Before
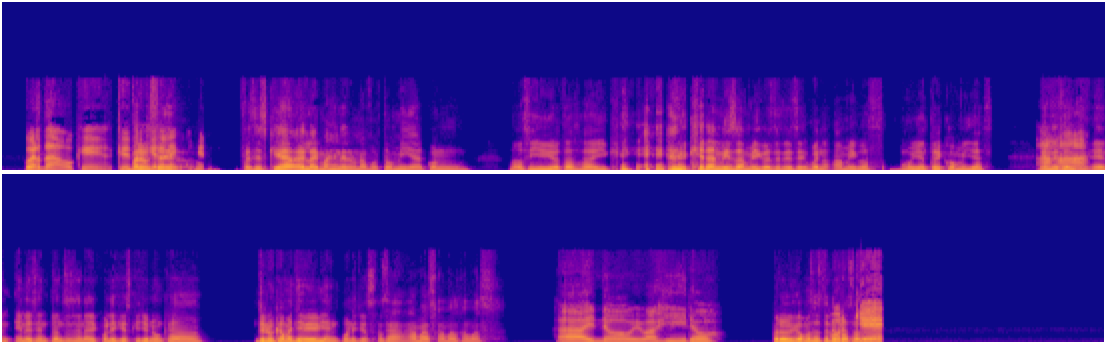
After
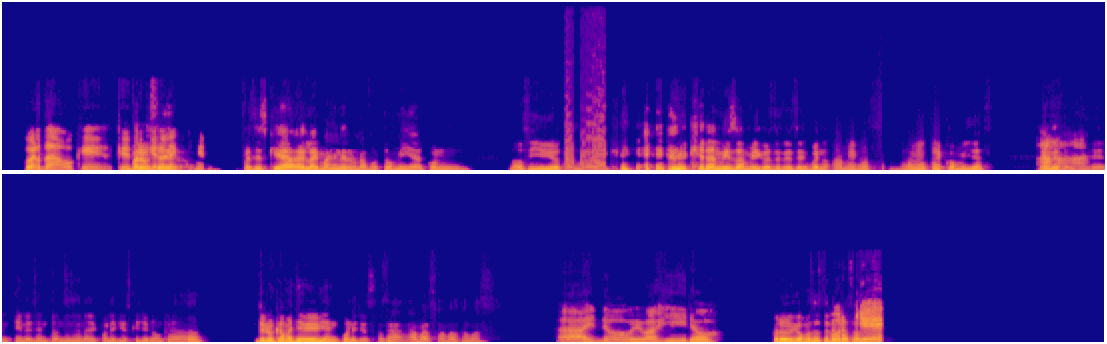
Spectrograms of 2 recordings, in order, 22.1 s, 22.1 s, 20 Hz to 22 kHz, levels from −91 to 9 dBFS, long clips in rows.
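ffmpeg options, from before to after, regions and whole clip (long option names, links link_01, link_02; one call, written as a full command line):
ffmpeg -i in.wav -filter_complex "[0:a]asettb=1/sr,asplit=3[link_01][link_02][link_03];[link_01]atrim=end=5.604[link_04];[link_02]atrim=start=5.6:end=6.13,asetpts=PTS-STARTPTS,afade=type=in:duration=0.004:curve=qsin,afade=type=out:start_time=0.526:duration=0.004:curve=qsin,highpass=44,acompressor=threshold=-24dB:ratio=4:attack=3.2:release=140:knee=1:detection=peak,aeval=exprs='(mod(15.8*val(0)+1,2)-1)/15.8':channel_layout=same[link_05];[link_03]atrim=start=6.126[link_06];[link_04][link_05]acrossfade=duration=0.004:curve1=hsin:curve2=qsin[link_07];[link_07][link_06]acrossfade=duration=0.004:curve1=qsin:curve2=hsin,asettb=1/sr,asplit=3[link_08][link_09][link_10];[link_08]atrim=end=8.304[link_11];[link_09]atrim=start=8.3:end=9.38,asetpts=PTS-STARTPTS,afade=type=in:duration=0.004:curve=qsin,afade=type=out:start_time=1.076:duration=0.004:curve=qsin,highshelf=frequency=7800:gain=-4,acompressor=mode=upward:threshold=-29dB:ratio=2.5:attack=3.2:release=140:knee=2.83:detection=peak,aeval=exprs='max(val(0),0)':channel_layout=same[link_12];[link_10]atrim=start=9.376[link_13];[link_11][link_12]acrossfade=duration=0.004:curve1=hsin:curve2=qsin[link_14];[link_14][link_13]acrossfade=duration=0.004:curve1=qsin:curve2=hsin,asettb=1/sr,asplit=3[link_15][link_16][link_17];[link_15]atrim=end=10.564[link_18];[link_16]atrim=start=10.56:end=12.88,asetpts=PTS-STARTPTS,afade=type=in:duration=0.004:curve=qsin,afade=type=out:start_time=2.316:duration=0.004:curve=qsin,acompressor=threshold=-28dB:ratio=5:attack=3.2:release=140:knee=1:detection=peak,bandreject=frequency=400:width=12[link_19];[link_17]atrim=start=12.876[link_20];[link_18][link_19]acrossfade=duration=0.004:curve1=hsin:curve2=qsin[link_21];[link_21][link_20]acrossfade=duration=0.004:curve1=qsin:curve2=hsin,asettb=1/sr,asplit=3[link_22][link_23][link_24];[link_22]atrim=end=14.604[link_25];[link_23]atrim=start=14.6:end=17.29,asetpts=PTS-STARTPTS,afade=type=in:duration=0.004:curve=qsin,afade=type=out:start_time=2.686:duration=0.004:curve=qsin,equalizer=frequency=480:width_type=o:width=0.26:gain=-5,flanger=delay=4.9:depth=3.8:regen=60:speed=1.3:shape=sinusoidal[link_26];[link_24]atrim=start=17.286[link_27];[link_25][link_26]acrossfade=duration=0.004:curve1=hsin:curve2=qsin[link_28];[link_28][link_27]acrossfade=duration=0.004:curve1=qsin:curve2=hsin,afftdn=noise_reduction=24:noise_floor=-39,alimiter=level_in=7dB:limit=-1dB:release=50:level=0:latency=1,volume=-1dB" out.wav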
